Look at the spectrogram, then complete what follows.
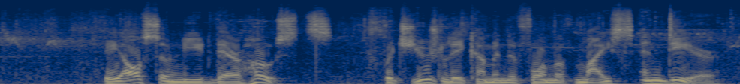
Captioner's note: birds chirping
